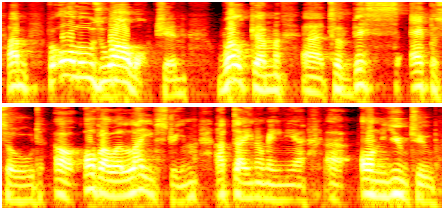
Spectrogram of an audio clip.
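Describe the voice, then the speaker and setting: A man's voice: mid-range voice, animated, unhurried. A man hosts a live stream for young viewers. He is eager and chatty, with many ums as he greets viewers. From United Kingdom. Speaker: host, dinosaur ranger.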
